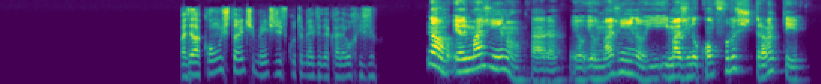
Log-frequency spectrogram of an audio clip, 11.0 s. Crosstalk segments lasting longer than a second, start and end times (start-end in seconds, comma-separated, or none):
none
